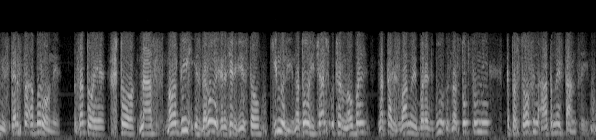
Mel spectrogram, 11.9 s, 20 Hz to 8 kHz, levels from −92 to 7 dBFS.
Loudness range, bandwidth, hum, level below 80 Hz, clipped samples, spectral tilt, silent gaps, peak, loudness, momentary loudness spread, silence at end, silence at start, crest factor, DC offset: 4 LU; 4.1 kHz; none; -64 dBFS; under 0.1%; -10 dB/octave; none; -12 dBFS; -27 LUFS; 8 LU; 0 s; 0 s; 14 dB; under 0.1%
